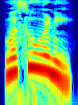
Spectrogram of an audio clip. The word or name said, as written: ವಸೂವಣಿ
